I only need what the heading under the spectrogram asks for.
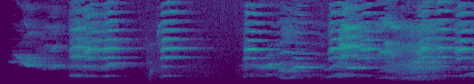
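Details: White-necklaced partridge recorded close up, giving harsh, buzzy calls with a thin steady whistle beneath, in three bursts separated by short pauses, the last longer and rougher.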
